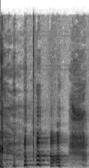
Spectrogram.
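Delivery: high burst of laughter; incredulous laugh. Real, not acted. Vlogger laughing at her coming birthday, incredulous laugh.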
